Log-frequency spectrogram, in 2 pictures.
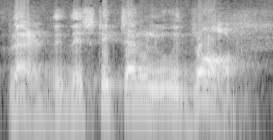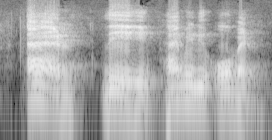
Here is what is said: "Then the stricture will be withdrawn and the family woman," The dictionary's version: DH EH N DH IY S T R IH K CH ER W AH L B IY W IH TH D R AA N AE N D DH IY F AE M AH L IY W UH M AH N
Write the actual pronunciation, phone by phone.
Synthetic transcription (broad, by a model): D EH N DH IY S T IH K CH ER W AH L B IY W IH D R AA N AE N D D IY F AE M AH L IY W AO M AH N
